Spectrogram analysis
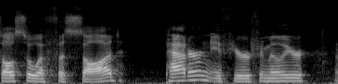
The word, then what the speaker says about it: facade: there we go the fake aid pattern if you want to pronounce it incorrectly but it's actually facade because it's originally a French word but so essentially what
